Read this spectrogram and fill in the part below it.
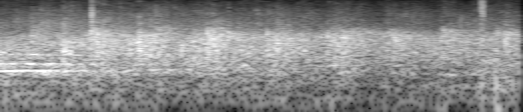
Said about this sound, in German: Super, ein Applaus für unsere beiden Bingo-Gewinner.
